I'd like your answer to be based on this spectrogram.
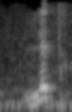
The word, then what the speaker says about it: Lettre: Otro de los títulos que van a sacar esta línea Gaijin de Ediciones Glenat es Letera. No sé si lo pronuncia bien, porque tiene una especie de capuchito encima de la E. – Lettre.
